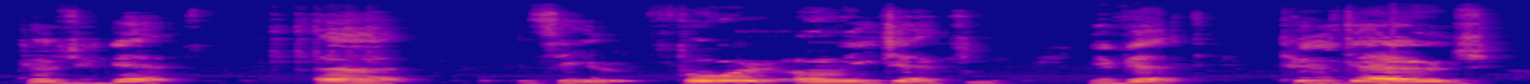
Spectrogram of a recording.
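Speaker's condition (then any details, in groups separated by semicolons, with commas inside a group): Cerebral palsy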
